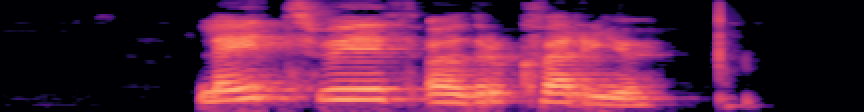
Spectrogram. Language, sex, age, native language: Icelandic, female, 50-59, Icelandic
